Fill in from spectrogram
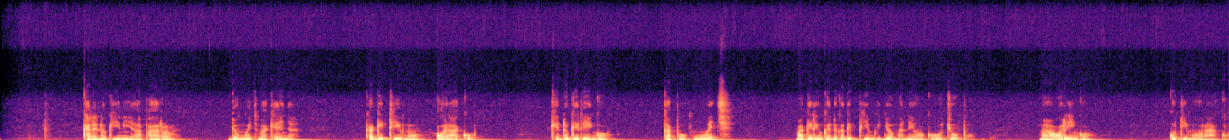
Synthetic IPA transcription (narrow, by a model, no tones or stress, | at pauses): kanɛnɔɡiniapʰaɾɔ | d͡ʒɔŋwet͡ʃmakʰɛɲa | kaɡɪtʰɪmɔoɾako | kʰendoɡɪɾɪŋɡɔ | kapokŋwet͡ʃ | maɡɪɾɪŋɡokendokaɡɪpjimɡɪd͡ʒɔmanɪɔ̰kɔ̰ot͡ʃo̰pʰo̥ | maɔ̰ɾʔɪŋɡɔ | kotɪmɔːɾakɔ̥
